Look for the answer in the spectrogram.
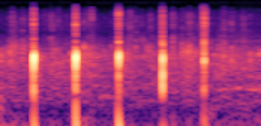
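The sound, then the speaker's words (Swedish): A church audience applauds their neighbours, coming through as five sharp, evenly spaced claps in a steady rhythm, fairly soft overall, with no talking. “Ska du ge din granne en applåd?”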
